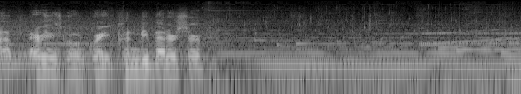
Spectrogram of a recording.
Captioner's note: water trickling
